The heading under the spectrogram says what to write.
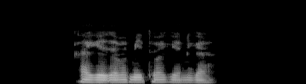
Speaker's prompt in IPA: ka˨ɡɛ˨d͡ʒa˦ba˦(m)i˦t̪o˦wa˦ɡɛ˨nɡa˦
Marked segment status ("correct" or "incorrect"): correct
